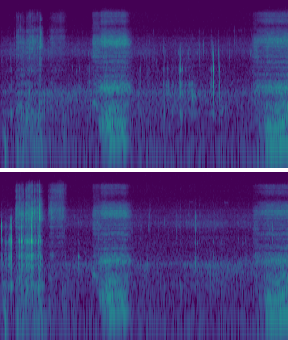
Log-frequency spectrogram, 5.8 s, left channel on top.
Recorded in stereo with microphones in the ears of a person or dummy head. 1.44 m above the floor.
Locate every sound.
0.3 s scissors: 60° right (ahead or behind), 1.7 m
1.8 s snoring: 25° left (ahead or behind), 1.2 m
